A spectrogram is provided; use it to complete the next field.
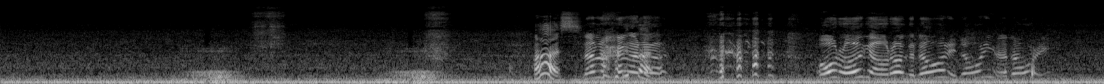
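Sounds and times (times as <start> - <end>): steady low hum: 0.0 - 8.2
man exhaling breathily: 3.8 - 5.3.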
